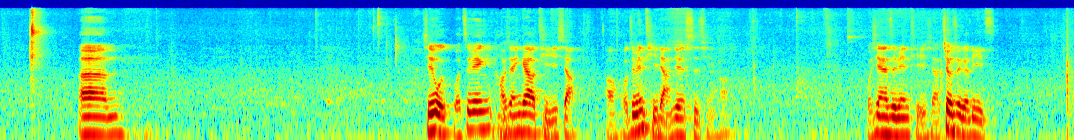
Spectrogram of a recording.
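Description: A middle-aged man speaks through a microphone in short bursts, lecturing with pauses.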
